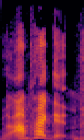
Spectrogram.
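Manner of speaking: sudden loud blurt; mock shock announcement. Woman shocking a man into listening, mock blurt.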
